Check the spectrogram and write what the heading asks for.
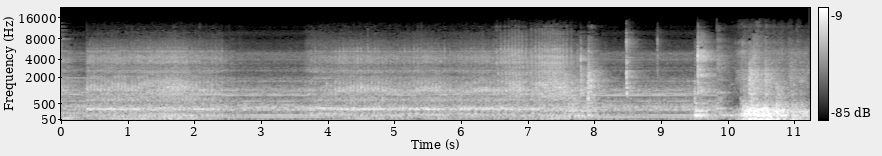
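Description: Overlock sewing machine (serger): a few light clicks as it is handled, then about ten seconds in it runs loudly in a short burst of stitching.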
